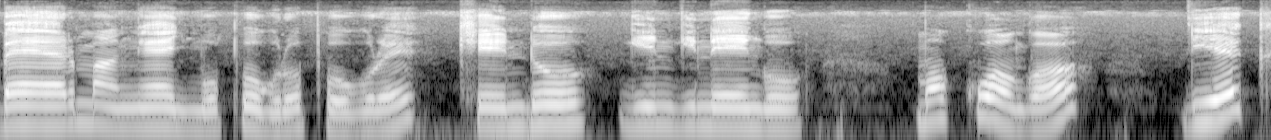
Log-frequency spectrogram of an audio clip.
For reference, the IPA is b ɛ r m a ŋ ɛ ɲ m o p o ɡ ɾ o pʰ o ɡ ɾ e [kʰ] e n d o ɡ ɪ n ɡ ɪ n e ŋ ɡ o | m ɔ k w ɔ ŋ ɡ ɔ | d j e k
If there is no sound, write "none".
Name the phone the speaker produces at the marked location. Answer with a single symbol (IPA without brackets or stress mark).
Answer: kʰ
